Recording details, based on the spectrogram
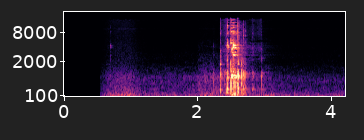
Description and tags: Sound of an empty bottle dropped into a trashcan full of empty bottles.
bottle, drop, empty, garbage, glass, trashcan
